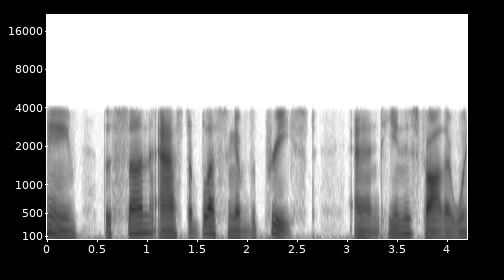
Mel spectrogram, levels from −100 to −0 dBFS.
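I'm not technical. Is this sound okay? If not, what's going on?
Yes, nothing is wrong with this speech recording. It has the narrow, telephone-like sound of a call line, which carries nothing above about 4 kHz, so the brightest, airiest part of the sound is missing, as on any ordinary phone call.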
